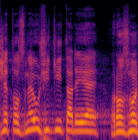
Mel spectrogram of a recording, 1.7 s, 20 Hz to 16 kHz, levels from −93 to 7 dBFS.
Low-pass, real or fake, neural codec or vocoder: 14.4 kHz; fake; codec, 44.1 kHz, 7.8 kbps, Pupu-Codec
